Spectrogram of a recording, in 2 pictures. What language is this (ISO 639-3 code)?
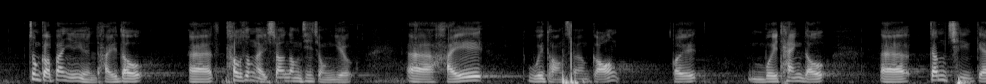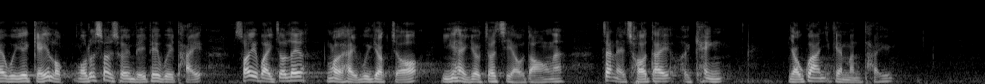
yue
